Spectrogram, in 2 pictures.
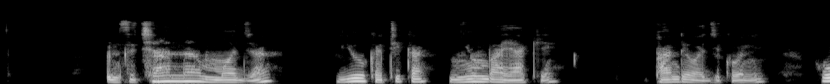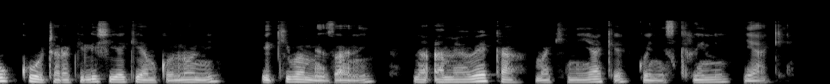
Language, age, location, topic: Swahili, 25-35, Nairobi, education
